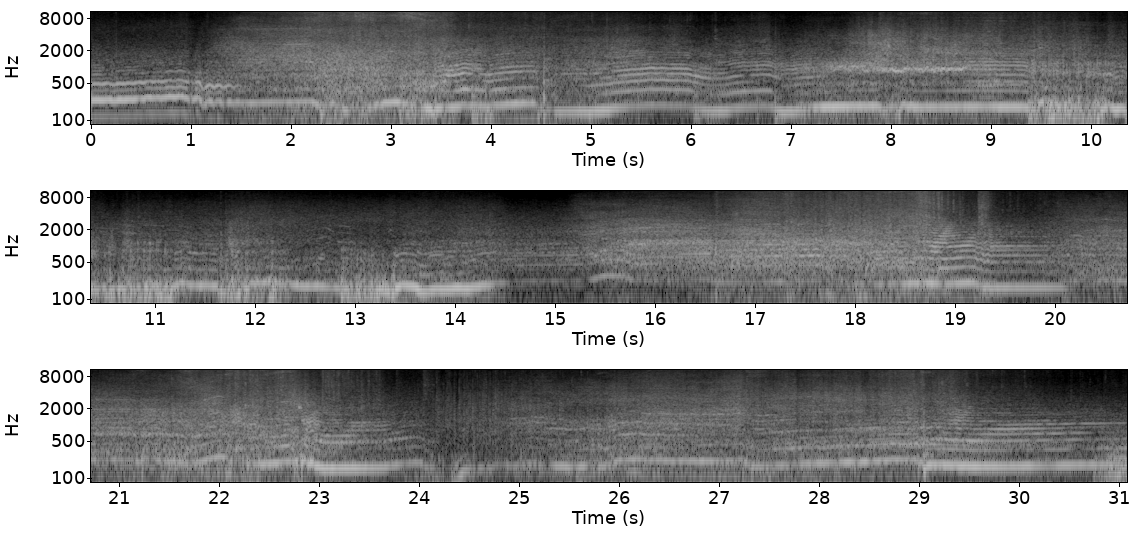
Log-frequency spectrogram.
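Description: Seat rally cars driven flat out on gravel stages, their engines revving up and down through repeated gear changes as they pass, with gravel and tyre noise. The sound drops briefly twice, between passes.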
